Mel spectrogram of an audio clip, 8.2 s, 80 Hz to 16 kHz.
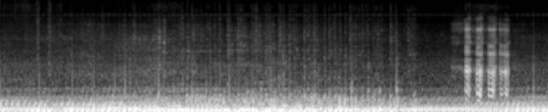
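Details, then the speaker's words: Mustang drift car V8 after fitting a used OEM H-pipe to clear a check-engine light: loud open-exhaust idle, lumpy irregular chug skipping beats; sounds like it is missing, possible misfire. "It sounds like it's blowing bubbles. That sounds absolutely atrocious. Sounds like it. This sounds so freaking stupid. Dude, this thing sounds like it's missing its ass off."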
